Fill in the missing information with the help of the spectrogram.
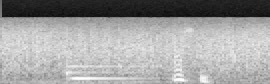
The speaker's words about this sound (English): Listen. What is that? Well, it sounds like a little child at the piano. Yes, it does.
